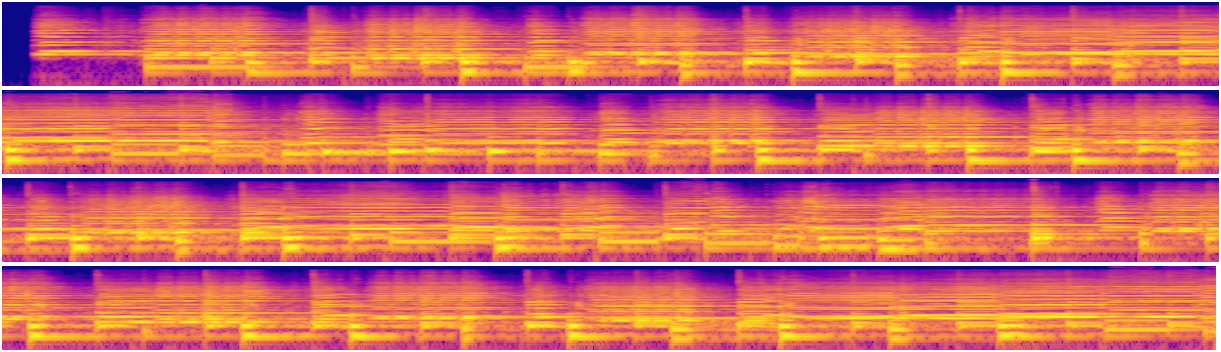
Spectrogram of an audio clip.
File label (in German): Tiroler Polka, Volksmusik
